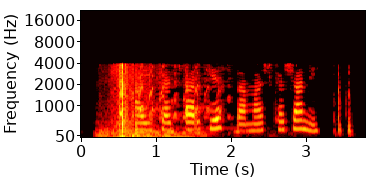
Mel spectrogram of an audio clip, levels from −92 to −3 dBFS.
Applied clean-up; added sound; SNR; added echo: classical method Wiener filter.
